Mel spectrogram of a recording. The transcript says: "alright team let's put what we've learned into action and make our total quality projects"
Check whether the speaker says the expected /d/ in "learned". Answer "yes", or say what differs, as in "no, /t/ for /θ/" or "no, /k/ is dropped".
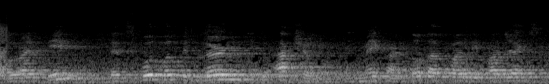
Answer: no, /d/ is dropped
